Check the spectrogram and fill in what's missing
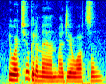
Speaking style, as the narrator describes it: Holmes murmurs

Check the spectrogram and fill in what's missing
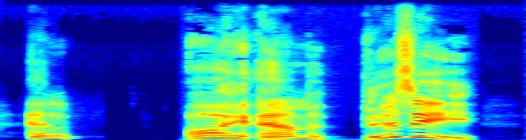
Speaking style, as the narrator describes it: Steve shouted

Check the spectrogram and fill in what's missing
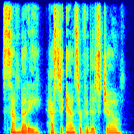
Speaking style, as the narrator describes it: he murmurs

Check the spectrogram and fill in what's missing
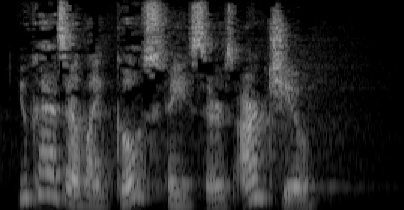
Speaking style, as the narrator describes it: Sam choked

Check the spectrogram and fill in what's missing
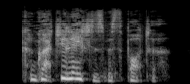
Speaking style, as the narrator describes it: she says softly

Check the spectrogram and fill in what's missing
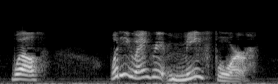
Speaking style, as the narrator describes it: Arugha blurted out

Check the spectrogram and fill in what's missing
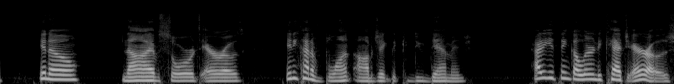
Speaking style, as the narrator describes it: added, chuckling

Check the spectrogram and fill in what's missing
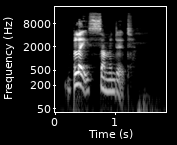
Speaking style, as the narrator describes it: he spat

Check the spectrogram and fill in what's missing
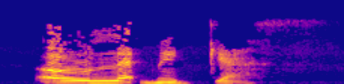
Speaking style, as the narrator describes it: Sherlock drawls nastily, utterly disgusted

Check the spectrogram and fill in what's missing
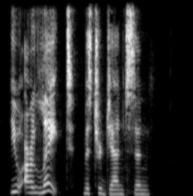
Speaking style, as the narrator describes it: Principal Johnson snapped disapprovingly

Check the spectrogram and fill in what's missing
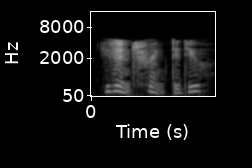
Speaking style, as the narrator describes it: he asks, and his voice is more tight than teasing

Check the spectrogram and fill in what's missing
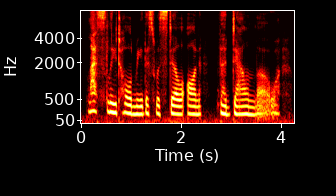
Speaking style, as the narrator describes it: whispers Julie

